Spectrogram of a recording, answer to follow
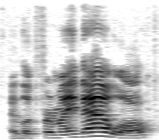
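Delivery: ordinary delivery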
